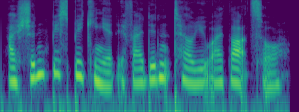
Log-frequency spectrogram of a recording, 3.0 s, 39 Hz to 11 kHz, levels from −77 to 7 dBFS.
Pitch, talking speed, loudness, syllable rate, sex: 190 Hz, 260 wpm, -18 LUFS, 5.2 syllables/s, female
